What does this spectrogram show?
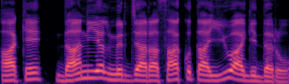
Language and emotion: Kannada, neutral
